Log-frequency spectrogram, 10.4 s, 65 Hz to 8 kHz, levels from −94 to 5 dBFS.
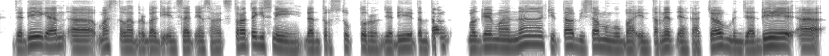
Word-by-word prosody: jadi 130 +6 +1
kan, 145 0 +4
eee, 125 -3 +1
Mas 140 +2 -1
telah 120 0 -2
berbagi 115 -1 -3
insight 115 +1 -2
yang 115 - -2
sangat 115 +1 -7
strategis 150 +1 +1
nih 115 -4 0
dan 115 0 +2
terstruktur 120 0 -5
jadi 125 +3 -1
tentang 150 +6 -1 0.2
bagaimana 140 +7 +1
kita 155 0 0
bisa 130 +2 0
mengubah 115 -3 -1
internet 115 +4 -1
yang 115 -1 -2
kacau 140 +8 +2
menjadi, 125 +7 +4
eee, 135 0 +3
125 Hz, 140 wpm, -24 LUFS, 115-145 Hz, 0.2 s, kan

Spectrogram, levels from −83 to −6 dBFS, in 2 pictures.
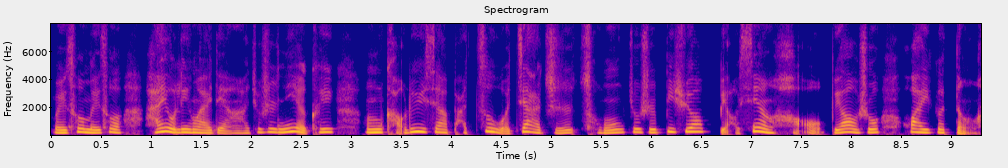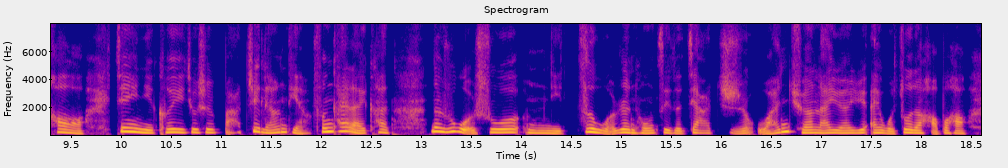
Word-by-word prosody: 没 195 -3 +3
错， 240 +4 +1
没 195 -3 +3
错。 210 0 -2 0.2
还 250 +4 +1
有 255 -5 +5
另 220 0 +3
外 190 -3 +1
一 - - -3
点 170 -3 -4
啊， 170 +1 -7
就 230 +4 -6
是 240 0 0
你 235 +4 +4
也 270 - +4
可 230 - -7
以， 235 0 +1 0.3
嗯， 225 0 +5
考 - - -6
虑 255 +7 +4
一 - - +4
下 235 -4 -2
把 215 - -16
自 285 - -2
我 170 - +1
价 220 - 0
值 180 +1 -4
从 195 +3 -3
就 230 +1 -2
是 220 -1 0
必 225 +6 0
须 250 - -4
要 265 0 +3
表 - - -5
现 275 -8 +2
好， 205 - -7
不 195 - -1
要 230 +2 +3
说 220 +1 0 0.2
画 245 -3 +1
一 215 - +3
个 210 +1 -1
等 180 -6 -2
号 220 +6 0
哦， 165 -5 -1 0.3
建 280 -2 +5
议 - - +6
你 205 -4 +4
可 225 +5 0
以 225 -1 +3
就 220 +1 0
是 215 0 -1
把 210 +1 -10
这 290 - +1
2 210 +1 +1
点 170 -9 -4
分 265 - +4
开 295 +1 +2
来 175 -11 +2
看。 210 +4 -4 0.4
那 285 - +4
如 270 +1 +4
果 225 - +3
说， 225 0 +1
嗯， 175 -3 0
你 155 -2 -2
自 250 -1 +3
我 155 -9 +2
认 210 +2 +3
同 170 0 -1
自 - - -15
己 - - 0
的 160 -2 -2
价 175 +1 -4
值 160 -1 -6
完 190 - +2
全 200 -7 0
来 185 0 0
源 180 -1 0
于 195 - +2
哎， 190 -1 -1
我 160 -4 0
做 210 +7 +1
的 185 -2 +3
好 - - -5
不 185 - -3
好。 165 -2 -3
210 Hz, 275 characters per minute, -22 LUFS, 185-235 Hz, 0.4 s, 议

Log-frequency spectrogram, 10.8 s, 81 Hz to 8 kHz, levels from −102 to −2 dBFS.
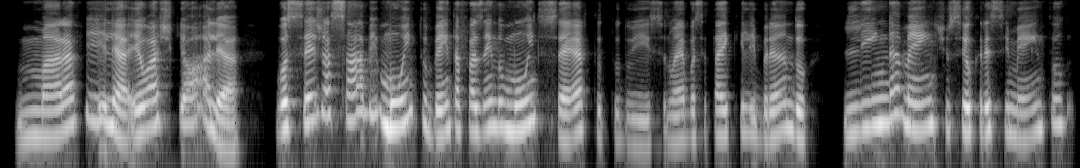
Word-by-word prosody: Maravilha. 200 - 0
Eu 210 +2 +4
acho 260 +4 -1
que, - - -1
olha, 225 - 0 0.3
você 250 +5 +4
já 340 0 -3
sabe 350 +2 -3
muito 265 +3 +6
bem, 200 -2 +1
está 235 0 -4
fazendo 235 +2 -1
muito 240 +6 +2
certo 210 -2 -3
tudo 175 -3 -19
isso, 150 0 -13
não 170 - -11
é? 175 +1 -5
Você 190 +1 -12
está 195 0 -4
equilibrando 200 0 -3 0.3
lindamente 260 +2 0
o - - -10
seu 220 -2 +3
crescimento 215 +3 -5
230 Hz, 140 wpm, -25 LUFS, 195-265 Hz, 0.3 s, muito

